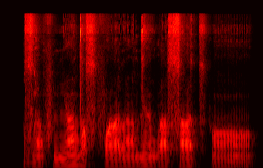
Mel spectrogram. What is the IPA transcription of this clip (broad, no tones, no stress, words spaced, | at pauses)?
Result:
zˤɑ̃fŋĩdˤəsˤ fɑlɑ̃də̃ wɪsˤə t͡sʼɔ̃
